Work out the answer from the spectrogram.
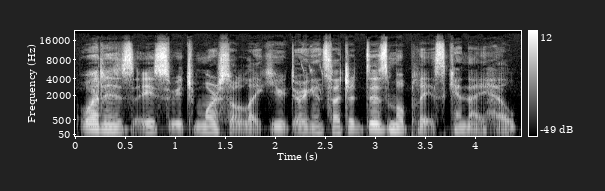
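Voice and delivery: low, smooth ladykiller voice; self-assured, teasing low voice; suave flirt. Acted. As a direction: purr it like a vain charmer. Voices Gavin in the game.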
